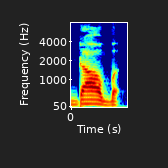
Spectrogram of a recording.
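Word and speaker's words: dove: আর যদি শেষ হই ঠিক তার পাশে একটা সাইলেন্ট ই দিয়ে দেবো একই রকম এভাবে দেখো ডি ও ভি ই ডাব তাহলে লিখতে গিয়ে বুঝবো কি করে যখন দেখতে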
